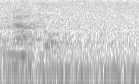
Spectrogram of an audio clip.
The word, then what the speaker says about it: methyl: Okay, so what we do is we take the ane off of methane and we replace that with YL, so you pronounce that methyl.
